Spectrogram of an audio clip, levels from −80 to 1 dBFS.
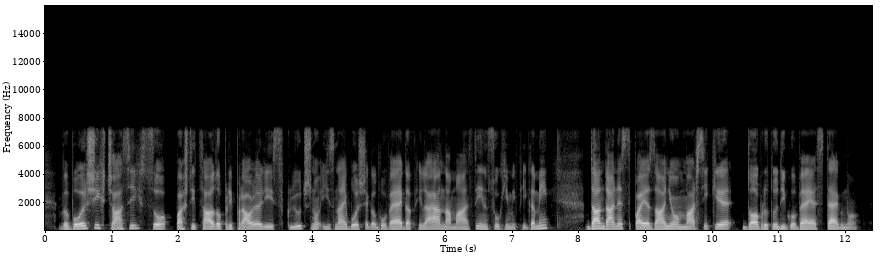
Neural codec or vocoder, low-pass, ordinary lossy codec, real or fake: codec, 16 kHz, 2 kbps, X-Codec, HuBERT features, trained on LibriSpeech; 7.2 kHz; none; fake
